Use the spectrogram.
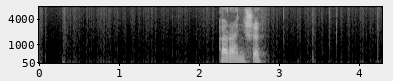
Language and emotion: Russian, neutral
